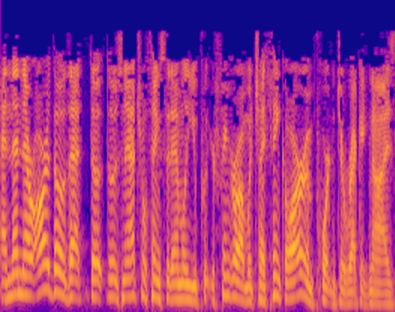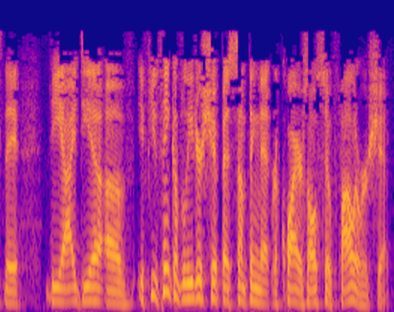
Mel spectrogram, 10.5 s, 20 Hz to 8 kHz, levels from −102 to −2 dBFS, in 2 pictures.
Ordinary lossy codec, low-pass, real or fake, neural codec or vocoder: MP3, 24 kbps; 7.2 kHz; real; none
